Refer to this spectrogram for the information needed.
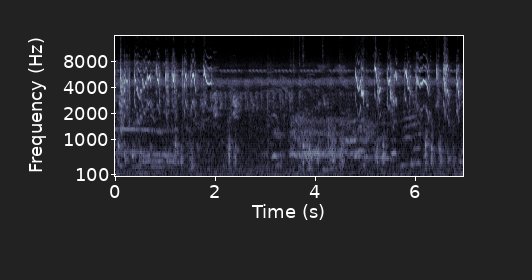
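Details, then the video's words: One-month-old caged ciblek gunung chick learning to sing, trained on sunbird and canary recordings: quick high twittering trills, a pause filled with soft lower murmurs, then renewed rapid chirping. "Cigun Paud Ngeriwik Umur 1 Bulan Lebih Aktif Ngeriwik"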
